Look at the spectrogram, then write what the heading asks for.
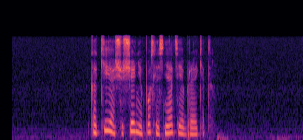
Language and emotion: Russian, neutral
